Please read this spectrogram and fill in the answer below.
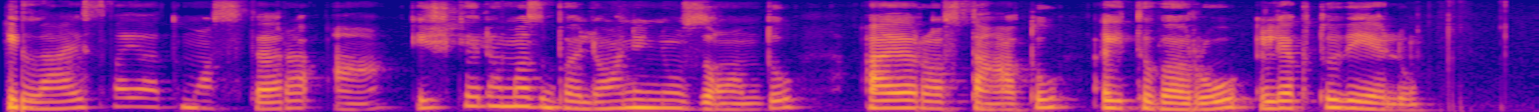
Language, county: Lithuanian, Vilnius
